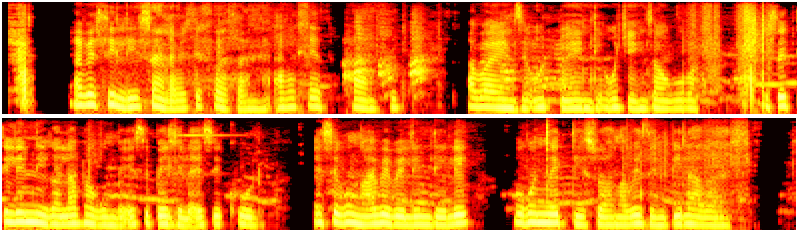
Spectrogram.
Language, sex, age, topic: North Ndebele, male, 18-24, health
